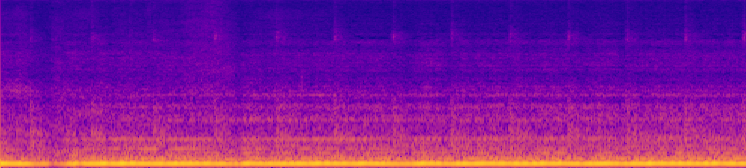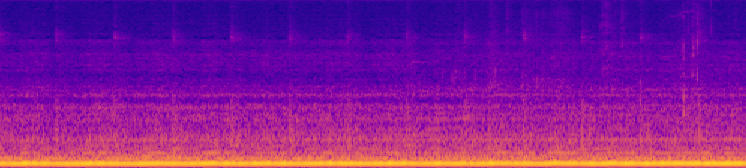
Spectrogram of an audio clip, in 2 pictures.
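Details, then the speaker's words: Vevor diesel air heater starting up in DC mode on a Noco lithium battery: clicking, then a steady deep hum with a light, regular fuel-pump tick as it warms up. Quieter than expected; normal operation. "So, you can hear it ticking, but it's not loud. I thought that the sound would be really loud, but it's not loud at all."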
